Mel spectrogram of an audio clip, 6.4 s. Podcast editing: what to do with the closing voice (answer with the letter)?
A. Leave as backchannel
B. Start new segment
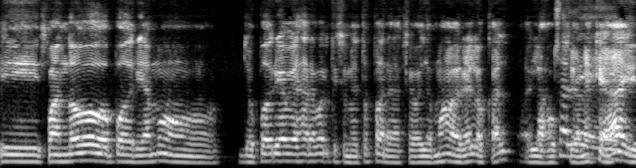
A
